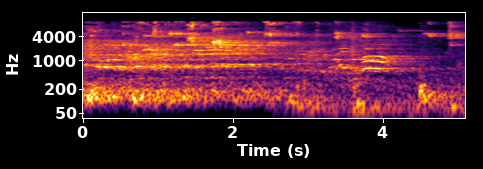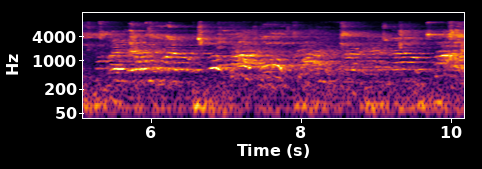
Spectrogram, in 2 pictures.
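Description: Basketball game on a hardwood gym floor: a ball dribbling, sneakers squeaking, and players and spectators calling out, all echoing in the hall. Short squeaks come about four seconds in and again around seven seconds.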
